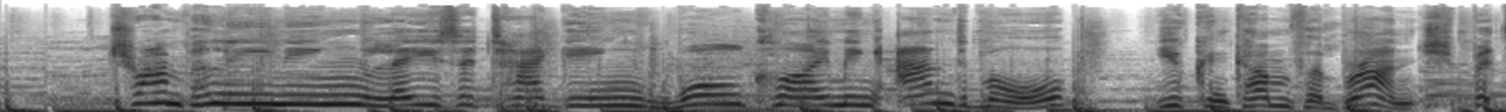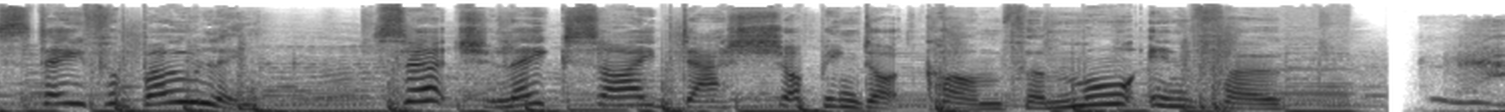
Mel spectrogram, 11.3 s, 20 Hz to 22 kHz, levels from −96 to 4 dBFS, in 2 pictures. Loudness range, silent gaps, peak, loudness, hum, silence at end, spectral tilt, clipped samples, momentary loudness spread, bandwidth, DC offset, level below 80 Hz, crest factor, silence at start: 2 LU; 10.84-10.89 s; 0 dBFS; -13 LUFS; none; 0 s; -4 dB/octave; under 0.1%; 7 LU; 18 kHz; under 0.1%; -22 dBFS; 14 dB; 0 s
